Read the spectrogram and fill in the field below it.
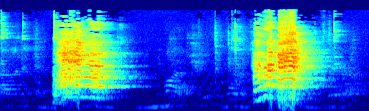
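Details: A hungry pet macaw, known for talking and dancing, seeks attention with two loud, harsh, raspy utterances about two seconds apart. Each lasts under a second and is rich in bright, buzzy overtones, with near silence between them.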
